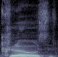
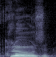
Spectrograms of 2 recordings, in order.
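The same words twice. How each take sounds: First: The word ends with a hissing s sound. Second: The word ends with a buzzing z sound. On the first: It means near emotionally. "il faut bien qu'on entende le S" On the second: It means to shut. "qui se prononce close, avec un Z"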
